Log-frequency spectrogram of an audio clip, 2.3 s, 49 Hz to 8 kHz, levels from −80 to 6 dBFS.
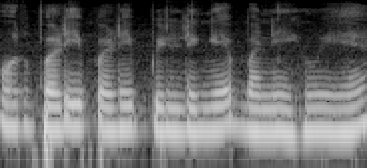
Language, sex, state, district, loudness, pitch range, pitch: Hindi, male, Jharkhand, Deoghar, -16 LUFS, 150-170 Hz, 155 Hz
